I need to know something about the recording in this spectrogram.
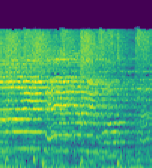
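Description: Pop song with a solo singer's voice over a backing track with a steady bass beat; the voice holds long notes that slide in pitch.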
